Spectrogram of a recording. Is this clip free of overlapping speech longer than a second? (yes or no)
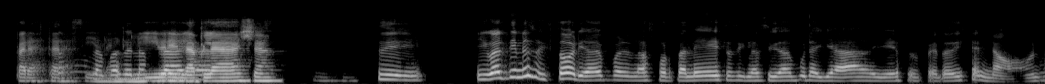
no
